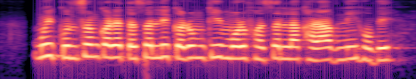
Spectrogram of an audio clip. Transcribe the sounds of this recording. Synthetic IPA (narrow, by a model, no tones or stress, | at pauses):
mũikʊnsəmkəɾɛt̪əsəlːikəɾũmkimoɾpʰɐsəlːakʰɐɾaːbnĩɦoːbeː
